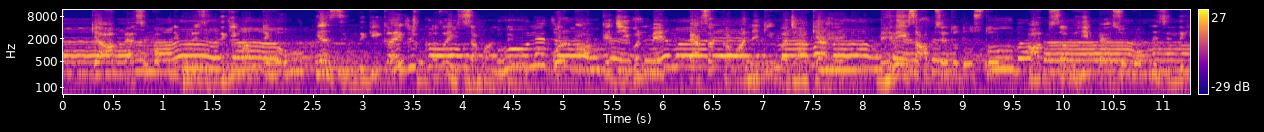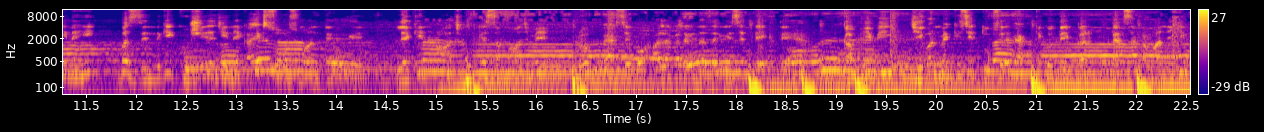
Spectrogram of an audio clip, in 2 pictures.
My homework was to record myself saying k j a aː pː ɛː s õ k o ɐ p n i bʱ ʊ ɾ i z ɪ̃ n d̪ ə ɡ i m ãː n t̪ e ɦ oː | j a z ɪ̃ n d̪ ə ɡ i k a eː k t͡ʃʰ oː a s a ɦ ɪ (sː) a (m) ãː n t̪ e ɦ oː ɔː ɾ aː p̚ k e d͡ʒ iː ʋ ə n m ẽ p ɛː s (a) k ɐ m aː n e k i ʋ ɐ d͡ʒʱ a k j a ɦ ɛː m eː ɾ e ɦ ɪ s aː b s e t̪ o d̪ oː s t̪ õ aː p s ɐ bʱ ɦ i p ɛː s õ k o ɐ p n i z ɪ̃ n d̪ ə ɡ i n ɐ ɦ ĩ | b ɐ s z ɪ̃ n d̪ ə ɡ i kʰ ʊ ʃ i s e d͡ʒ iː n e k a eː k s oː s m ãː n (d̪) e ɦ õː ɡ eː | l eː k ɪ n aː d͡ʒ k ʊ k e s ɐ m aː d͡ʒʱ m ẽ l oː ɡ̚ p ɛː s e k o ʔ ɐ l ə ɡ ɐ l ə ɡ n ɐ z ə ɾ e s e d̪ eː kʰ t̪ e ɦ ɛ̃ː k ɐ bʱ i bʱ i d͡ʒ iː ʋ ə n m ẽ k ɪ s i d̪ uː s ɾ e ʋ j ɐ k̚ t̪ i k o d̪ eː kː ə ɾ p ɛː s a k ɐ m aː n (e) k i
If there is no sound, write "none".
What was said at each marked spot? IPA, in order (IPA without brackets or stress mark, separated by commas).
sː, m, a, t̪, e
